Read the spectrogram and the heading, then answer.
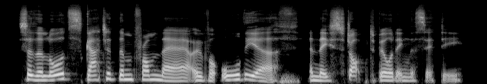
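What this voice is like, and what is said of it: London accent. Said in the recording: “your London accent”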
